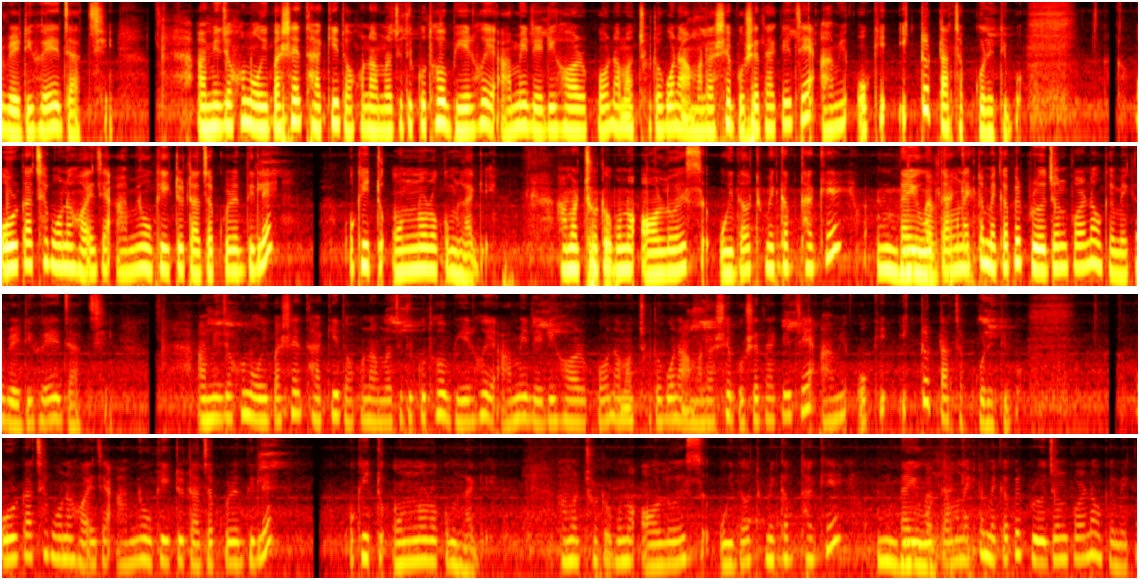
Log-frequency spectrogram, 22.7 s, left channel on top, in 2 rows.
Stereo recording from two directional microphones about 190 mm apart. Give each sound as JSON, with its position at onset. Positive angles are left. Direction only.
{"t": 0.0, "sound": "speech", "side_deg": 55}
